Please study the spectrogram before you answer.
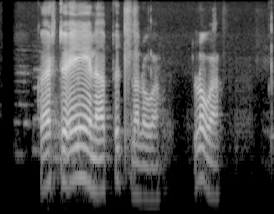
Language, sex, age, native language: Icelandic, male, 14, Icelandic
